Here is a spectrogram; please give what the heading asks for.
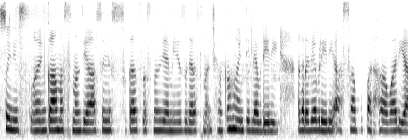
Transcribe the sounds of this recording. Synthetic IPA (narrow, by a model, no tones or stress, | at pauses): sunisnʲkaːmɐsmɐnzjasuniskɐzɐsmɐnzjaminizɨɡɐɾɐsmɐnt͡ʃʰɐnkɐ̃ɦɐːnʲt̪ilʲabɾeːɾiɐɡɐɾɐlʲjabɾeːɾiaːsabpɐɾɦaʋaːɾja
